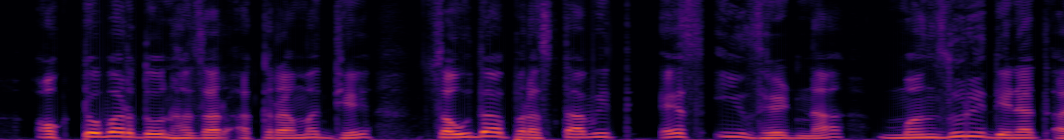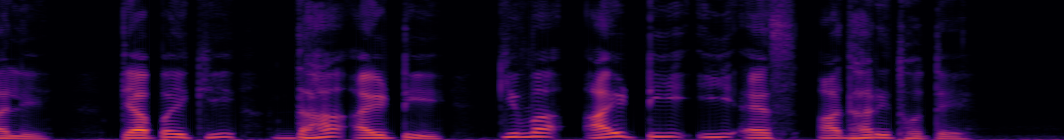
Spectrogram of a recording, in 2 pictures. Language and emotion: Marathi, neutral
